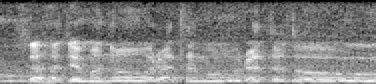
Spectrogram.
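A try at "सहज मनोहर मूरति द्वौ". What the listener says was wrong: मनोहर है, मनोरथ नहीं, मनोहर उनको हरने वाला।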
